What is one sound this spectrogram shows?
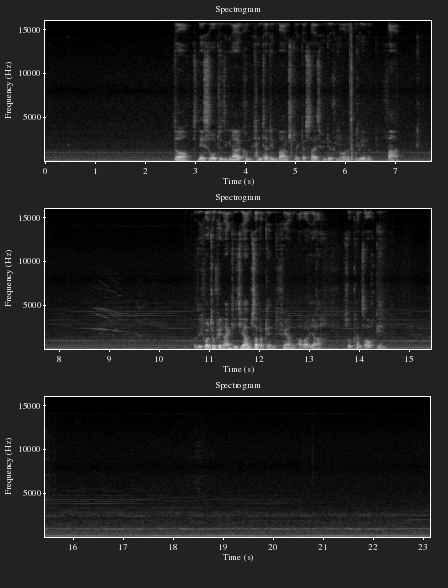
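An electric train's motor hums steadily as it rolls slowly along the track.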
